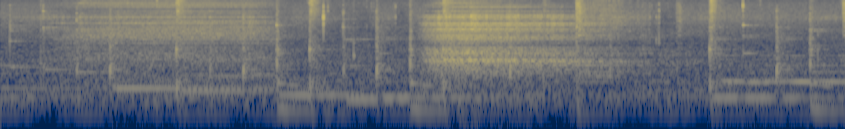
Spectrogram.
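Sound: deep breath in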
